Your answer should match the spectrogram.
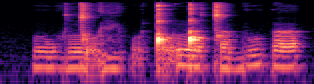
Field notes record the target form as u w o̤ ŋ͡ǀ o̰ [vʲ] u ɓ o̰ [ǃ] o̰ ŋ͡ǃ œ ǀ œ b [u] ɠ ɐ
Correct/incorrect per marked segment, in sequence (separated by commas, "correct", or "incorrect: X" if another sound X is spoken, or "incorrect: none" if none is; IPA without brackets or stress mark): correct, correct, correct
